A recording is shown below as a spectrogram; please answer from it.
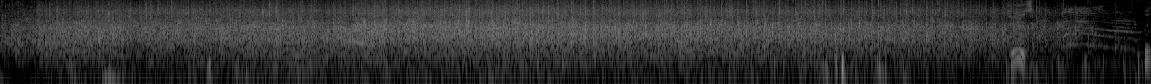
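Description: A crowd at a Jersey Shore event in Toms River, NJ applauds to welcome guests onto the stage, a broad, steady clapping that fills most of the clip and thins out near the end as a voice begins.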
